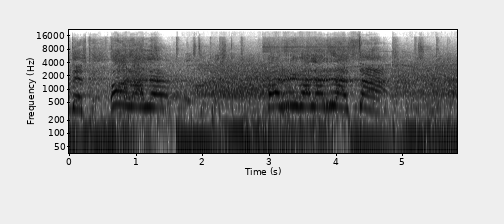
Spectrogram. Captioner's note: Konnan speaking foreign language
